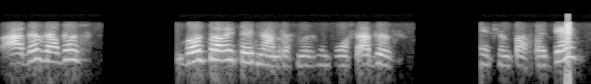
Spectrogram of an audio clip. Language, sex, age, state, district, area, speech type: Kashmiri, female, 60+, Jammu and Kashmir, Srinagar, urban, conversation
